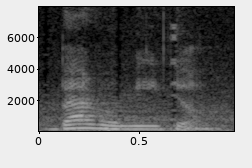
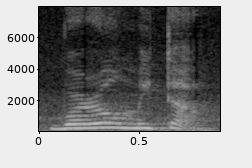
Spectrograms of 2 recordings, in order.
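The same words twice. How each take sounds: First: The first syllable sounds like 'ba'. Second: The first syllable sounds like 'bo'. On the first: The speaker calls it wrong. "a lot of us will pronounce it as barometer" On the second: The speaker calls it right. "you say bo, not ba"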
